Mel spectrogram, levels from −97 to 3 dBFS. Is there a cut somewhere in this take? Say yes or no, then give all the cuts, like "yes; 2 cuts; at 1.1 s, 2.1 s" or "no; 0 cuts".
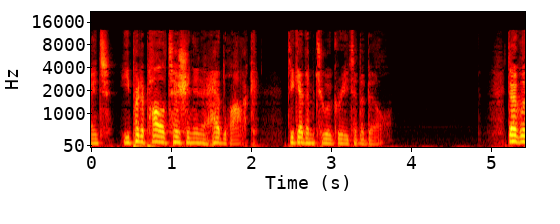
no; 0 cuts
